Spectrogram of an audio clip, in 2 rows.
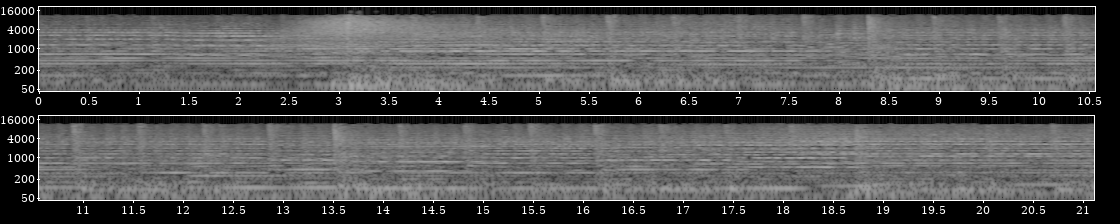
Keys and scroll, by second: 1.1 ], 3.1 [, 5.2 z, 6.8 v, 7.2 z, 8.2 space, 10.7 space, 14.3 x, 14.5 alt+Delete, 15.0 alt+x, 15.0 alt+Delete, 15.8-20.2 typing.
